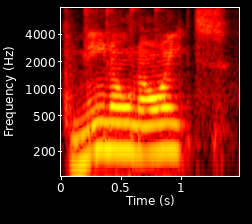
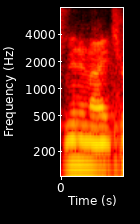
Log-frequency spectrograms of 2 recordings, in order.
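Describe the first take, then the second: First: "Mennonites" drawn out high as "mee-no-noits". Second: Said in the usual way. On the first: Shown as a demonstration. Streamer echoing the word "Mennonites", high slow accented "mee-no-noits".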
